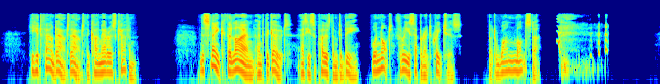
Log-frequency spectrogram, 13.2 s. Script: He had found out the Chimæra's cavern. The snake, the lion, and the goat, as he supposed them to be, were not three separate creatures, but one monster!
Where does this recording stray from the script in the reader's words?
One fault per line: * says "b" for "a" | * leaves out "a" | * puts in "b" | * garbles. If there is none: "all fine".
* puts in "out"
